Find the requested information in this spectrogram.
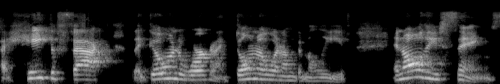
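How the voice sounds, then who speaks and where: With an American accent, a woman speaks in an animated tone at a fairly high pitch with ordinary pitch variation. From Maryland, US. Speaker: online health coach and news reporter. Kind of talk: team call talk. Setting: conference call. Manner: fast.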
